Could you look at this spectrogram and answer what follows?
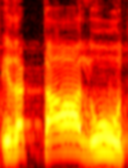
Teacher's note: کاف کو ساکن ہے، اور کاف شدیدہ محموسہ حروف میں سے ہے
